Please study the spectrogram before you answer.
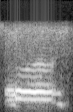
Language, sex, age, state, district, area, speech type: Kannada, female, 18-30, Karnataka, Koppal, rural, conversation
